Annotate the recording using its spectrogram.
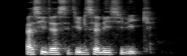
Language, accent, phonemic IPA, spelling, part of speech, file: French, France, /a.sid a.se.til.sa.li.si.lik/, acide acétylsalicylique, noun, LL-Q150 (fra)-acide acétylsalicylique.wav
- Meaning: acetylsalicylic acid (acetate ester of salicylic acid; aspirin)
